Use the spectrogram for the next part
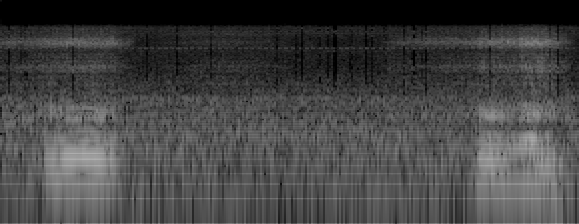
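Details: Sleeping mother in deep REM sleep, lights on: two low, buzzing snores about four seconds apart, with quiet room hiss between.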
